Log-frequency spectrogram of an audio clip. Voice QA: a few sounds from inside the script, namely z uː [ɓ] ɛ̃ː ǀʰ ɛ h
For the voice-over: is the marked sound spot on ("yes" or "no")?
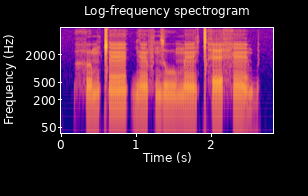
no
